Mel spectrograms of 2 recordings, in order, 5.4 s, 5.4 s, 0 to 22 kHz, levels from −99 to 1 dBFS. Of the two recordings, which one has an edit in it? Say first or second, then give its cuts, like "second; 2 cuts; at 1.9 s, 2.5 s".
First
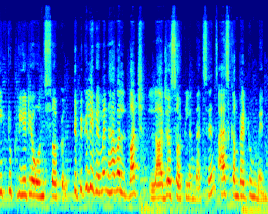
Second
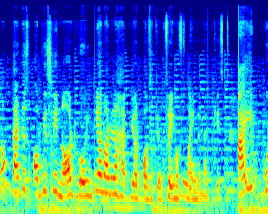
first; 1 cut; at 1.4 s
